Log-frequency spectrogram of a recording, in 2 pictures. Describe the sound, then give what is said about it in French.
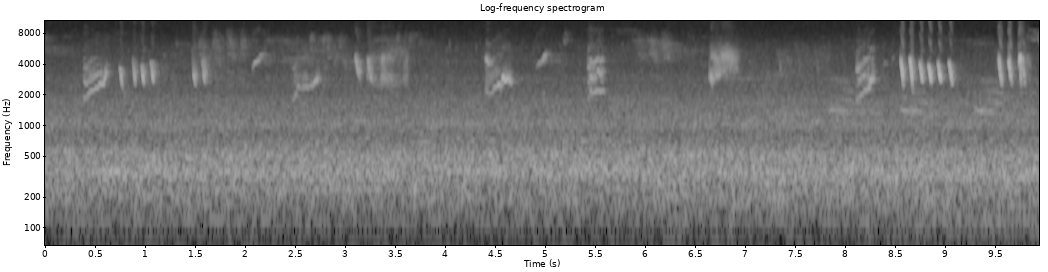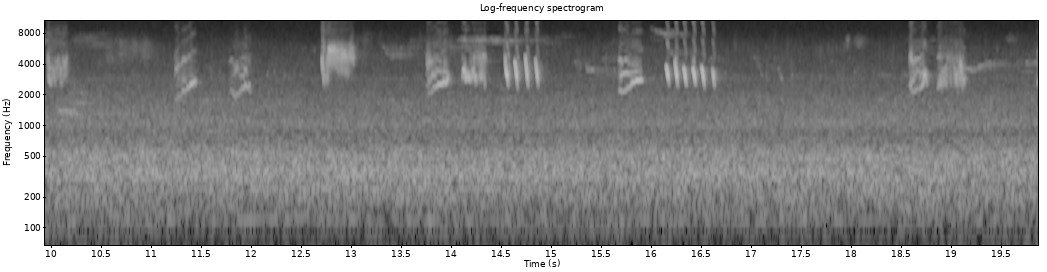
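A blue tit sings in short bursts of high, thin notes and quick trills, scattered irregularly over a steady background hiss, with no one talking. “petit champ de mésange bleu”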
